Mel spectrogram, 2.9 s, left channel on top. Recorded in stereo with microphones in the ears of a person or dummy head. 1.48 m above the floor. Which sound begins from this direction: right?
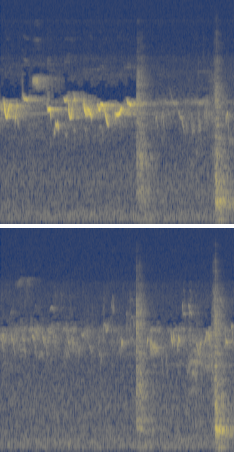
A microwave, at 1.7 s.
